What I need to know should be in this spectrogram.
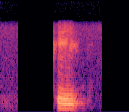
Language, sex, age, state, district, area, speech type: Punjabi, male, 30-45, Punjab, Mohali, urban, conversation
